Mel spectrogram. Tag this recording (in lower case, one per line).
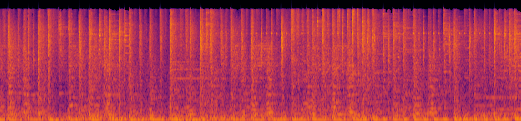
music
